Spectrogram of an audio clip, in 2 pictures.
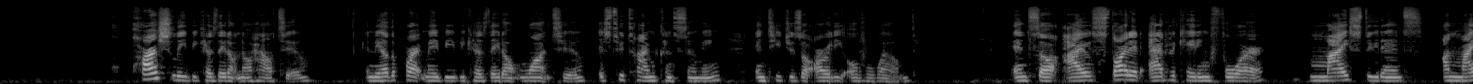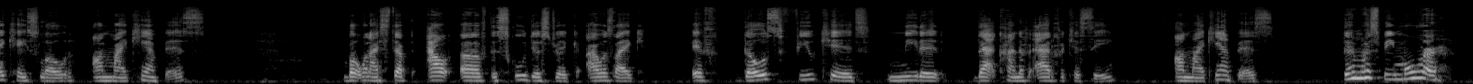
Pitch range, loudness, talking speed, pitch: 150-180 Hz, -31 LUFS, 140 wpm, 170 Hz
